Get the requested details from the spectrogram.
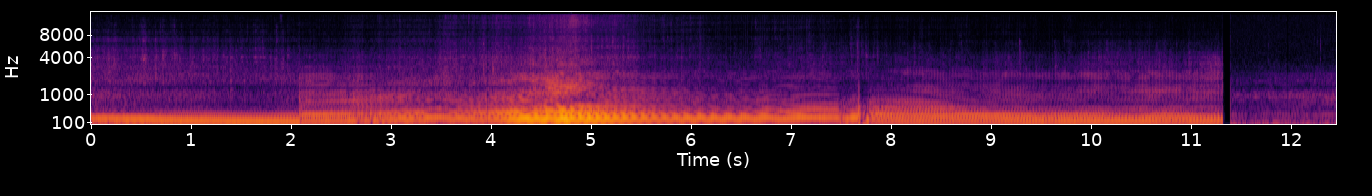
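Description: A rally car engine roars close by and revs as the car speeds past.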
